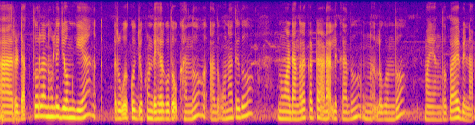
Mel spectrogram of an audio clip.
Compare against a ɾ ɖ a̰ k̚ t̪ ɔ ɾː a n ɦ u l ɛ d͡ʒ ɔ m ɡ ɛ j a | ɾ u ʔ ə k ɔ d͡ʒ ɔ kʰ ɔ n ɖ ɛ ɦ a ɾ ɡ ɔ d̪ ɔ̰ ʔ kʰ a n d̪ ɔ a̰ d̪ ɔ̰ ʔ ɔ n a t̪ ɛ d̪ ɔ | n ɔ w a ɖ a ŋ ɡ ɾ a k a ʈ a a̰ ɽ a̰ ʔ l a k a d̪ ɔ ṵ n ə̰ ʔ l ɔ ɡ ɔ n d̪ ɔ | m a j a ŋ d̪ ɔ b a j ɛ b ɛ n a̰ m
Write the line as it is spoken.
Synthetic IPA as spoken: a ɾ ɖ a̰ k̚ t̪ ɔ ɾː a n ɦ ɔ l ɛ d͡ʒ ɔ m ɡ ɛ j a | ɾ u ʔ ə k ɔ d͡ʒ ɔ kʰ ɔ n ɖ ɛ ɦ ɛ ɾ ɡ ɔ d̪ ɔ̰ ʔ kʰ a n d̪ ɔ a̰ d̪ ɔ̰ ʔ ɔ n a t̪ ɛ d̪ ɔ | n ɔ w a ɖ a ŋ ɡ ɾ a k a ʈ a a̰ ɽ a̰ ʔ l ɛ k a d̪ ɔ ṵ n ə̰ ʔ l ɔ ɡ ɔ n d̪ ɔ | m a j a ŋ d̪ ɔ b a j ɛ b ɛ n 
